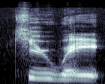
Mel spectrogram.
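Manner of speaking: Q wait as Kuwait split into KYOO-wait, first syllable stressed; mocking long Q in Q wait; misplaced stress. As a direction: imitate a learner saying KYOO-wait for Q wait. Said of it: "emphasis is always on the wrong syllable".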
